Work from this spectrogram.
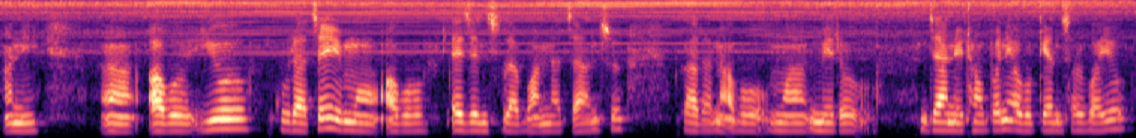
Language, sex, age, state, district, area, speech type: Nepali, female, 60+, West Bengal, Kalimpong, rural, spontaneous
